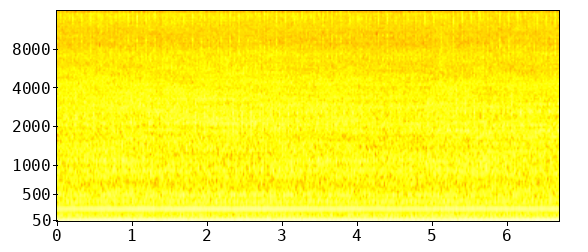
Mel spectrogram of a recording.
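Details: 2001 Honda Civic DX with swapped JDM K20A (Kpro, 650cc injectors), about 7k miles since swap: steady idle with a dull, uneven knock under a light injector tick, present since day one, louder in cold temps; cause unknown.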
